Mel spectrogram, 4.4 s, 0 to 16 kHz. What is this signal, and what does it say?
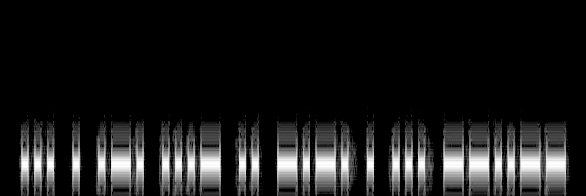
Morse code, heard as a keyed tone, about 25 wpm, 600 Hz. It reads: SERVICES,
